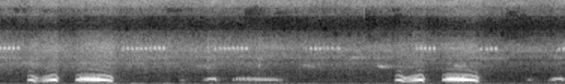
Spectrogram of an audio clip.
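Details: Spotted dove, live recording: two full phrases, each a pair of strong hoarse coos followed by quieter short coos, repeated about four seconds apart over a faint steady background hum.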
